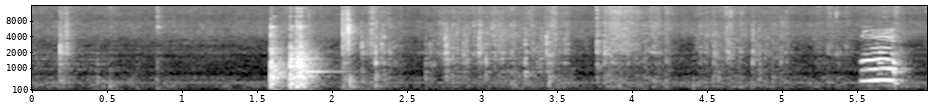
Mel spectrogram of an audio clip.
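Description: Flour being stirred into a zucchini and bacon mixture for a baked casserole, with a few soft scraping and clinking utensil sounds against a bowl, one louder scrape midway and a brief clatter near the end.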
